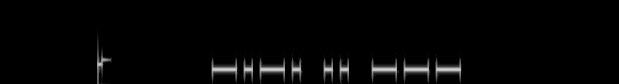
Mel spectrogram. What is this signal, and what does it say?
Morse code, heard as a keyed tone, about 15 wpm, 700 Hz. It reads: CIO
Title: USA Call Sign Postfixes - 3 Letters 15wpm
